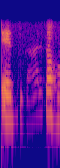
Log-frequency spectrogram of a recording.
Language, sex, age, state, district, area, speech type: Odia, female, 45-60, Odisha, Gajapati, rural, conversation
